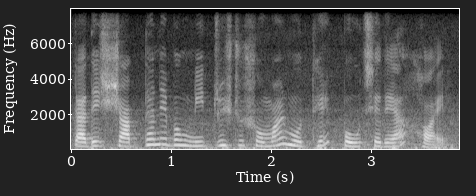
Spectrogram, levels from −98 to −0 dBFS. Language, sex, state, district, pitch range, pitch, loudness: Bengali, female, West Bengal, North 24 Parganas, 245-305 Hz, 265 Hz, -19 LUFS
